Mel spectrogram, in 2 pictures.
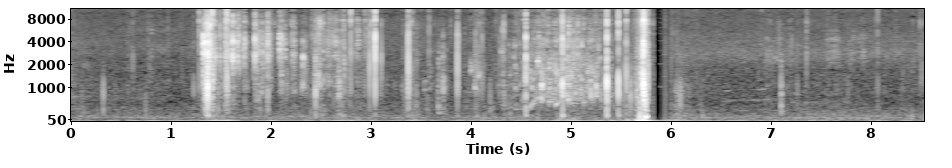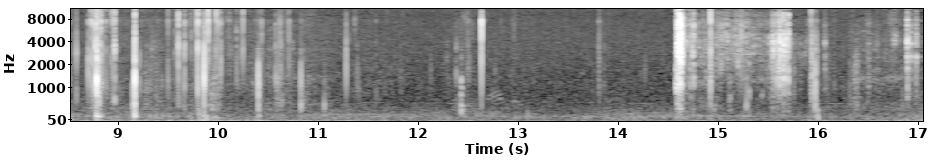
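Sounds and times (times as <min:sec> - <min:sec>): splashing through shallow water: 0:04.0 - 0:05.8.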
